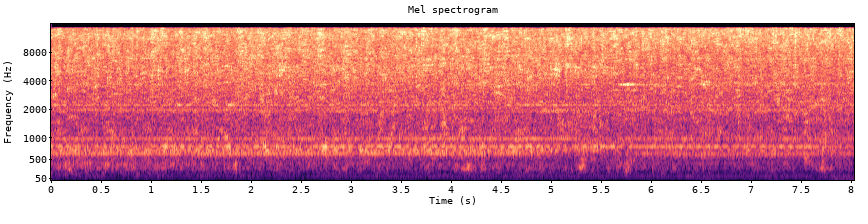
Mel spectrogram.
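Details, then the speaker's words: Surya Guna modified jet water pump on a 2-inch suction and outlet, primed by filling the outlet pipe: loud hissing water rush over a motor drone with a wavering tone. The pump still has a problem and is switched off. "Jadi pompanya ini masih ada kendala, Kak. Jadi kita matikan dulu, ya."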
